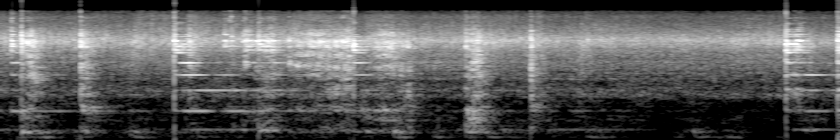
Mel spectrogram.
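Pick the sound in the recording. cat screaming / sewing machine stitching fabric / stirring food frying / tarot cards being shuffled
stirring food frying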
